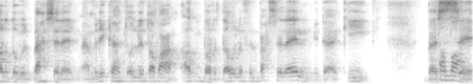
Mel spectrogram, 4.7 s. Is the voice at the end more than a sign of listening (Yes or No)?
No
